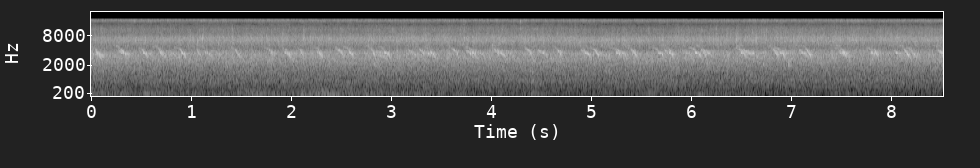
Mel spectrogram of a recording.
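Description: Heavy rain pouring steadily: an even hiss with a dense patter of sharp, high drop ticks.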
